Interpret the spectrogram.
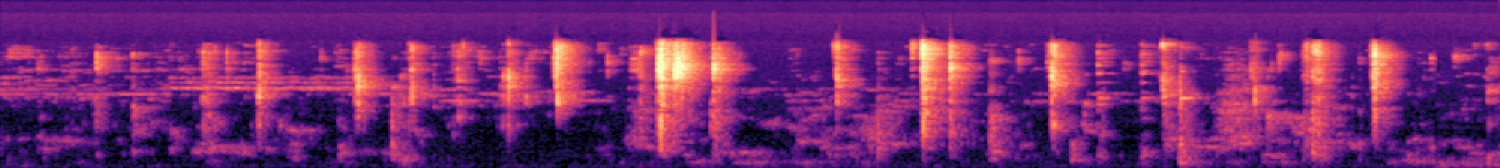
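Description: Close-miked eating sounds: a person chewing a mouthful of rice and curry, with irregular wet smacks and clicks of the mouth, the loudest about four and a half seconds in.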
